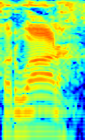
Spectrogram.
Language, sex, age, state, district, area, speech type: Odia, male, 30-45, Odisha, Nuapada, urban, read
